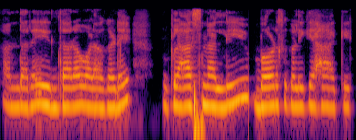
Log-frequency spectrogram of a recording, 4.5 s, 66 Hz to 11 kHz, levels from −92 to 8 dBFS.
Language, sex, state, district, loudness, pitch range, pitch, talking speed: Kannada, female, Karnataka, Bidar, -16 LUFS, 225-235 Hz, 225 Hz, 105 wpm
